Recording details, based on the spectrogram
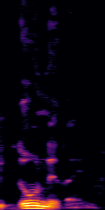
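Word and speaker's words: Dúnedain: sí mismos dunedin hombres del oeste y se pronuncia así dunedin no también está el tema de los plurales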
